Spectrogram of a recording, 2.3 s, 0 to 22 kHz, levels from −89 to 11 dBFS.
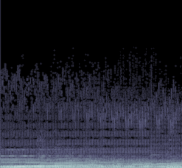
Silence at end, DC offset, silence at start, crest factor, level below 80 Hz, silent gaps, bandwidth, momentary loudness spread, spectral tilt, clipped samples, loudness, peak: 0 s; under 0.1%; 0 s; 12 dB; -24 dBFS; none; 10.5 kHz; 6 LU; -9 dB/octave; under 0.1%; -18 LUFS; -4 dBFS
